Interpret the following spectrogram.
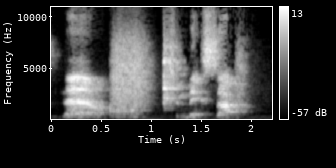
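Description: A man's voice in short bursts, with a breathy hiss in the middle.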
